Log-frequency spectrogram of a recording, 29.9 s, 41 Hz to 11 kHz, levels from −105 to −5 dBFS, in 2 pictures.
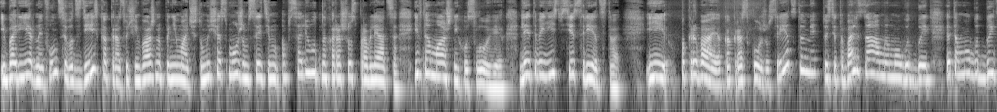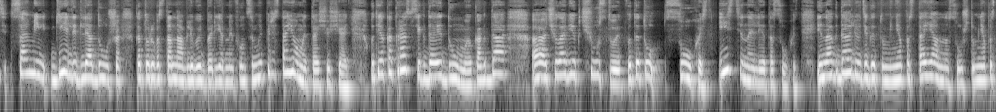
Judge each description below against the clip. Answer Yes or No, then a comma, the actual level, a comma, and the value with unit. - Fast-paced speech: Yes, fast, 165 wpm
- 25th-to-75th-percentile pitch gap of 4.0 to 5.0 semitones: Yes, average, 4.4 semitones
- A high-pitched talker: Yes, high, 225 Hz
